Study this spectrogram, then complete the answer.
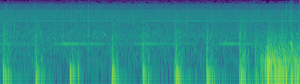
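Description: Heavy footsteps crunch slowly over dry grass.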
